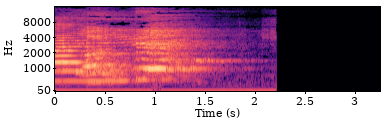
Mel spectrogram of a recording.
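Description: A young girl speaks loudly and with animation, close by.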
